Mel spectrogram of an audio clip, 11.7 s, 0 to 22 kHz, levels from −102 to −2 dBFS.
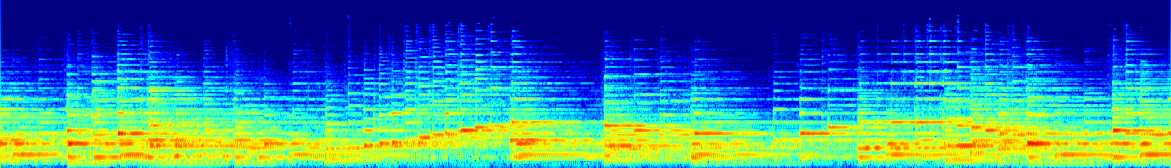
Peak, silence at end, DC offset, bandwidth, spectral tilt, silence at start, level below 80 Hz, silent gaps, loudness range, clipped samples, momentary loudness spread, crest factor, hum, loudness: -8 dBFS; 0 s; under 0.1%; 9.4 kHz; -7.5 dB/octave; 0 s; -66 dBFS; none; 3 LU; under 0.1%; 9 LU; 16 dB; none; -26 LUFS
